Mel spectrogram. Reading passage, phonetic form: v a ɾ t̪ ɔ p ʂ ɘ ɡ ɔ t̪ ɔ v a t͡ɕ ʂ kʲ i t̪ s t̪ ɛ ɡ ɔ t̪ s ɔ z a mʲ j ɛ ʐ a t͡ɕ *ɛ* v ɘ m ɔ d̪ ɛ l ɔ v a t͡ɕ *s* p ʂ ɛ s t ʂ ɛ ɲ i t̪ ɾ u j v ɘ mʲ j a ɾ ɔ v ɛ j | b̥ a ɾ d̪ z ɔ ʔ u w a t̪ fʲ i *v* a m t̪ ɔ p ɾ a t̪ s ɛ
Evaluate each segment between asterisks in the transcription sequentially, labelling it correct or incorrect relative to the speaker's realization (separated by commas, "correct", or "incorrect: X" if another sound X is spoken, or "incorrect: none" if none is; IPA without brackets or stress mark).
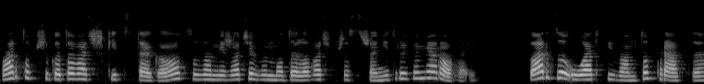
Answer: correct, incorrect: f, correct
